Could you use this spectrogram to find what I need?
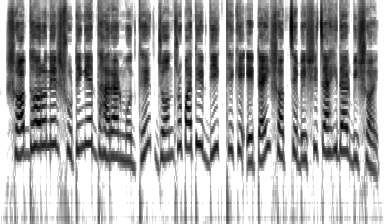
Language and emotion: Bengali, neutral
